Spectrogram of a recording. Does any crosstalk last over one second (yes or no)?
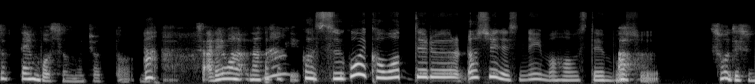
no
